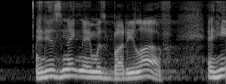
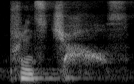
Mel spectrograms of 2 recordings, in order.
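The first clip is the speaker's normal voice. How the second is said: slow breathy whisper of the name; 4 semitones lower, 7 dB quieter, much slower than usual. Retold or imitated. Shop lady revealing the royal guest in a slow whisper.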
